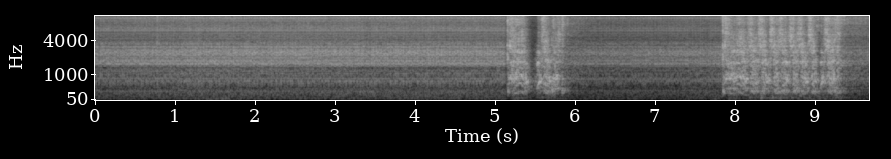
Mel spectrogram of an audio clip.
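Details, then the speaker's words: 1999 Ford F350 7.3L diesel after injector cup replacement, slightly hydrolocked from oil left in cylinders, turned over by hand: starter cranks in two long fast, even bursts but the engine never catches; extended cranking hard start. "we forgot to turn the engine over before we put the injectors back in so it was a bit hydr locked so we let it sit let it turn over so it might be a little Smokey but let's see what she"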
